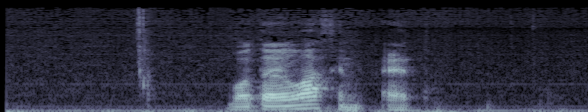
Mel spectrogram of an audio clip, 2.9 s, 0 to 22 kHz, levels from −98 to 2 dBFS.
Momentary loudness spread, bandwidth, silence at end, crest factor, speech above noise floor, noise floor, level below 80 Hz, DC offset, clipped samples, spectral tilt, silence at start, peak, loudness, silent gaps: 23 LU; 16.5 kHz; 0.1 s; 22 dB; 24 dB; -48 dBFS; -46 dBFS; under 0.1%; under 0.1%; -5.5 dB/octave; 0.05 s; -8 dBFS; -26 LUFS; none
